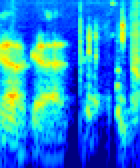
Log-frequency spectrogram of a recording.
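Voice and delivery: strangled whisper from a held-in hiccup; choked near-whisper; suppressed hiccup voice. Retold or imitated. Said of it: "your voice just changes".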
